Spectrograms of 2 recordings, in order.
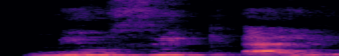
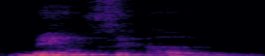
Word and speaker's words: musically: We are not pronouncing A. Music, music, music alley. We are telling like this. Music alley, no. Musically.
